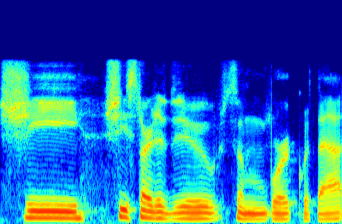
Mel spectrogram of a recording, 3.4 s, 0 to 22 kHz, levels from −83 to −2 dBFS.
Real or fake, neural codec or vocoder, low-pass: fake; codec, 16 kHz, 8 kbps, FunCodec, trained on Chinese and English, 25 frames a second; 7.2 kHz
